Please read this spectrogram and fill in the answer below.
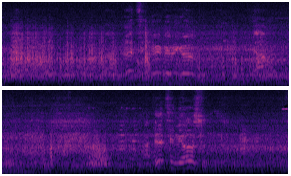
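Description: A man talking outdoors into a phone, over steady background noise.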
